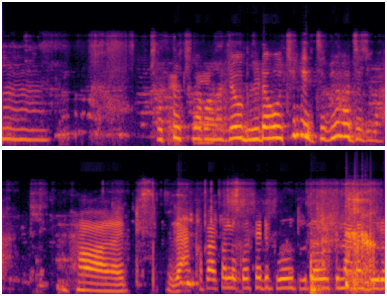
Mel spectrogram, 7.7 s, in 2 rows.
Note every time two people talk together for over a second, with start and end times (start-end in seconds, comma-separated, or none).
none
